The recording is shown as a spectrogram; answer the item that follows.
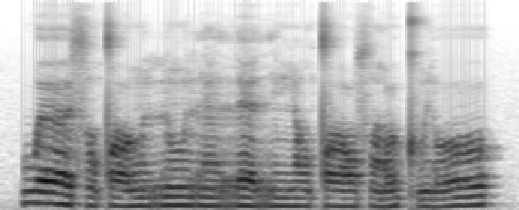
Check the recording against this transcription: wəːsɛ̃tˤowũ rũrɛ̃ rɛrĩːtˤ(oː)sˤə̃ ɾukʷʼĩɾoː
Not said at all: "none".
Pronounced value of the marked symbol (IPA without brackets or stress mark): oː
